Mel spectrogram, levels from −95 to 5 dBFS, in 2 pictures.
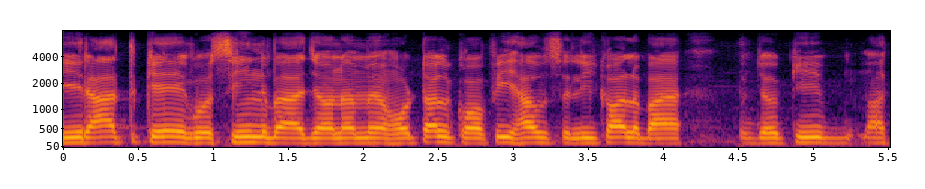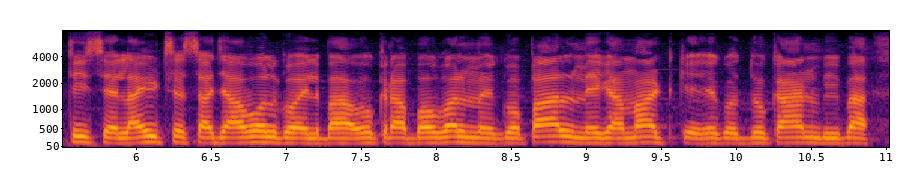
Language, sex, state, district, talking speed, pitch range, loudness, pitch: Bhojpuri, male, Bihar, Saran, 175 wpm, 130-140 Hz, -17 LUFS, 135 Hz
